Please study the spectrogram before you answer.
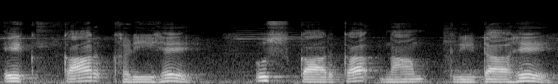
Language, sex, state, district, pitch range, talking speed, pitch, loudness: Hindi, male, Madhya Pradesh, Dhar, 115-150 Hz, 105 wpm, 120 Hz, -15 LUFS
